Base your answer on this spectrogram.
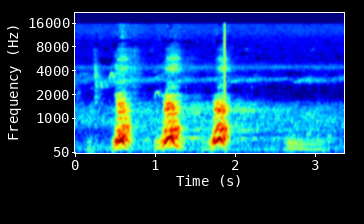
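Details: Great Pyrenees dog on watch, giving three loud, deep barks in a steady series about two-thirds of a second apart, then a softer, low drawn-out sound as it goes quiet.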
